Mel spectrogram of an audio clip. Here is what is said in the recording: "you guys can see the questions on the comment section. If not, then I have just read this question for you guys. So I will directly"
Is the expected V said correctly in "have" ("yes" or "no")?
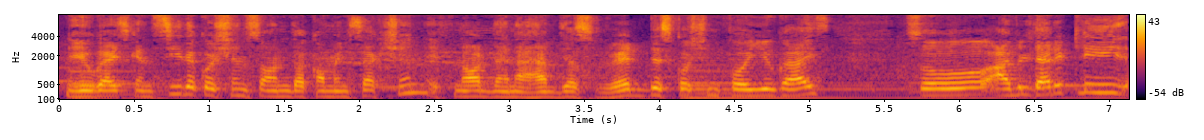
yes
